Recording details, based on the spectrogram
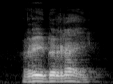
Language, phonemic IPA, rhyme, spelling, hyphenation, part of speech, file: Dutch, /ˌreː.dəˈrɛi̯/, -ɛi̯, rederij, re‧de‧rij, noun, Nl-rederij.ogg
- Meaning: shipping company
